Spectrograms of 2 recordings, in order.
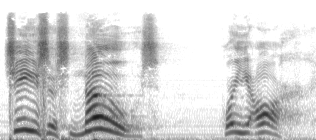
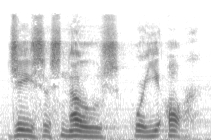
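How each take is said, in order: First: "Jesus knows" drawn out slowly, high and loud; slow proclamation. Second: Put-on gentle child's wording. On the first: Shown as a demonstration. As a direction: preach "Jesus knows where you are" with full force. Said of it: "To say it as clearly". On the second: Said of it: "as clearly as that little girl said it".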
